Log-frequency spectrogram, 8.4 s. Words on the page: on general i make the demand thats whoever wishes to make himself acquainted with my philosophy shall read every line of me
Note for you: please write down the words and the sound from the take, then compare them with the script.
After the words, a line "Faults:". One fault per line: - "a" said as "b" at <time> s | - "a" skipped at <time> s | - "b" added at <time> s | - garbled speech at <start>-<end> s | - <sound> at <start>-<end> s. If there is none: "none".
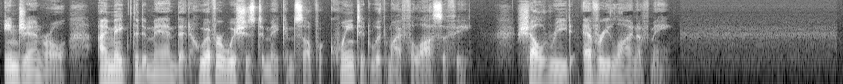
in general i make the demand that whoever wishes to make himself acquainted with my philosophy shall read every line of me
Faults:
- "on" said as "in" at 0.0 s
- "thats" said as "that" at 1.8 s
